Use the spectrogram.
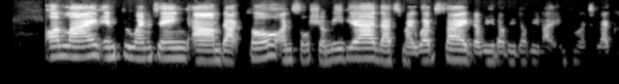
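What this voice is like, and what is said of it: Trinidadian accent. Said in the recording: “I'm from Trinidad and Tobago. And as a country, our people, we struggle with saying words that have TH in them ... I got a little accent ... It's just we struggle with the TH words.”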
